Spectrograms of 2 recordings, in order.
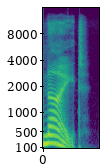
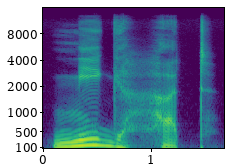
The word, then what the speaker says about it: night: Because over time English speakers stopped pronouncing that old throat sound that g h used to represent, but the spelling never updated.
